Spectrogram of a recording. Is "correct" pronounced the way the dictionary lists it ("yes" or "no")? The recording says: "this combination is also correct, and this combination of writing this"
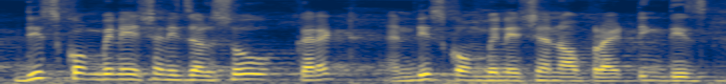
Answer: yes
